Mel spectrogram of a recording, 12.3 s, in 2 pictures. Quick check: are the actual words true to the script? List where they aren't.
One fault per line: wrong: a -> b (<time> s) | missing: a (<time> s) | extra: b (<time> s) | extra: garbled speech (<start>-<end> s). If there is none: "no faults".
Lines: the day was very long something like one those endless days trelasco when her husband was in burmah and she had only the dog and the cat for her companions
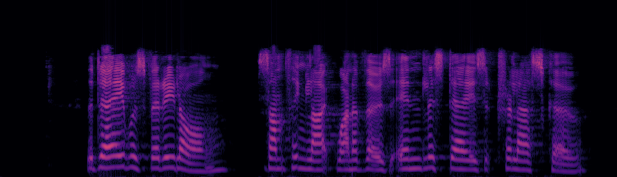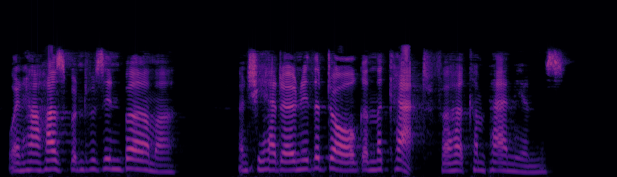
extra: of (3.5 s)
extra: at (4.8 s)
